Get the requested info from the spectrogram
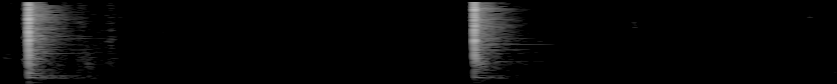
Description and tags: A light switch on a video lamp switched on and off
